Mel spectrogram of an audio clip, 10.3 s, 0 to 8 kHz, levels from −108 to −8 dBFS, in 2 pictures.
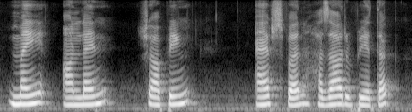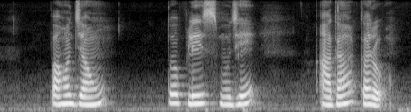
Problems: none marked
